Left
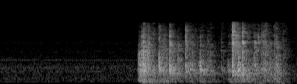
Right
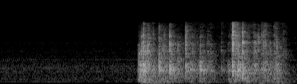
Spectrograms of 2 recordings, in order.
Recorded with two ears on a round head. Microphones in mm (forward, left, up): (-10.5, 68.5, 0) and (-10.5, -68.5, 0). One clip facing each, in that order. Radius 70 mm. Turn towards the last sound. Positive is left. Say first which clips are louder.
# even
turn(degrees=-15)  # may be behind; listen again after turning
